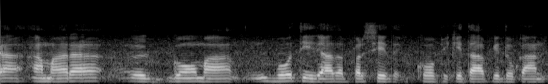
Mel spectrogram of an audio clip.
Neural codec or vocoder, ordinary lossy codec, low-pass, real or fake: vocoder, 22.05 kHz, 80 mel bands, WaveNeXt; none; 7.2 kHz; fake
